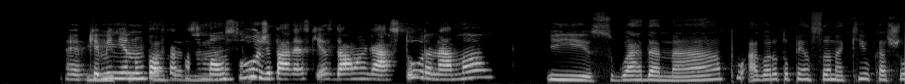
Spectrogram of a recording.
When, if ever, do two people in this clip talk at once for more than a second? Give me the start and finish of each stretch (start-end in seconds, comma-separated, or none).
0.8-2.6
